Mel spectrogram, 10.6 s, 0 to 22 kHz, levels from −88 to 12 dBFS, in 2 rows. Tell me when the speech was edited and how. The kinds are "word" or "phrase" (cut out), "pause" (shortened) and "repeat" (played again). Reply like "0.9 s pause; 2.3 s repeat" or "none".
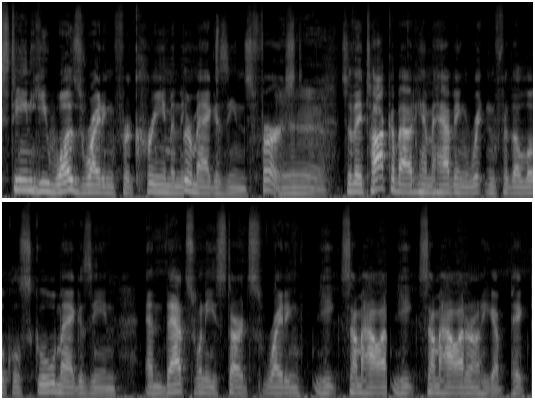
1.8 s word; 9.2 s repeat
